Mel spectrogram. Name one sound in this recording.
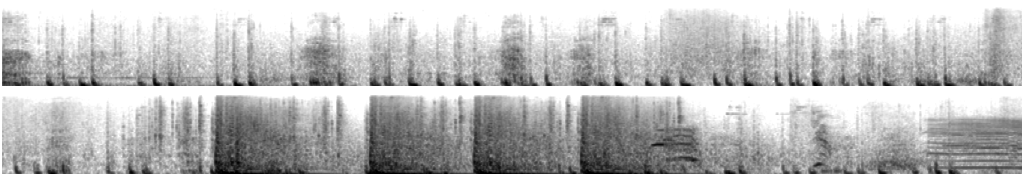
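A horse's hooves thud steadily on soft ground.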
